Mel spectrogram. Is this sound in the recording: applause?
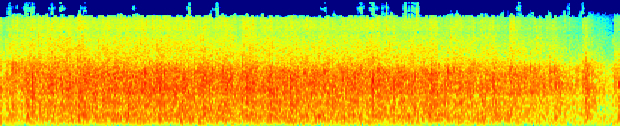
yes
